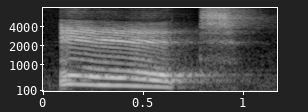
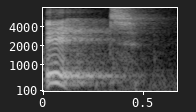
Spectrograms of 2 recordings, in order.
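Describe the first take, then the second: First: The word is said slowly, sounds stretched apart. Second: The word is said fast, sounds blended together. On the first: "get ready for a new word" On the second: "Now say it fast"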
